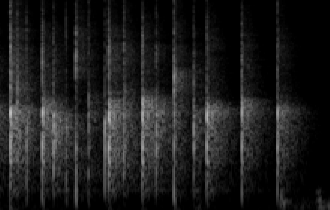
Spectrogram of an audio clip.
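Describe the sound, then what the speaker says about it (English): A few pairs of hands clap on a live Saturday football show, about a dozen sharp, close claps in a loose uneven rhythm that stop after a couple of seconds. "Big clap for everyone"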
